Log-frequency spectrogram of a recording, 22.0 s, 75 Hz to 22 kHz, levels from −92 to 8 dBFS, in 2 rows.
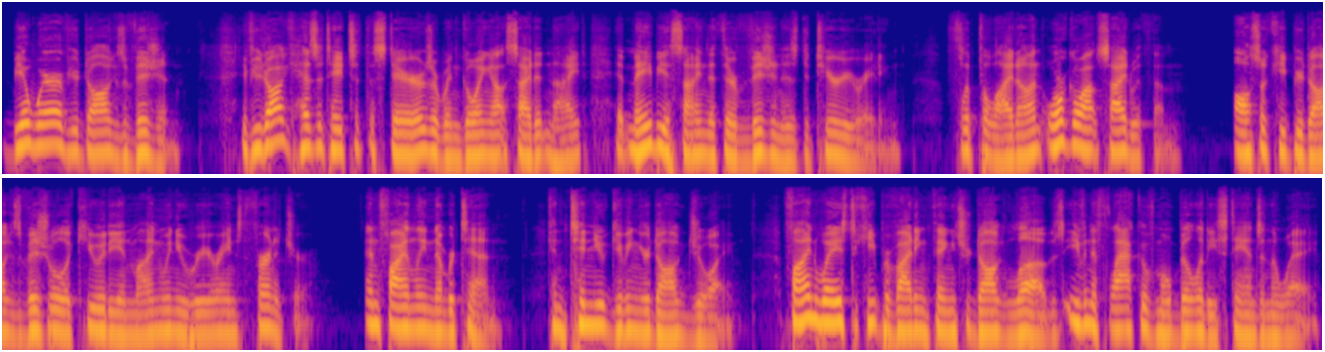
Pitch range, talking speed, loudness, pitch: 135-165 Hz, 215 wpm, -18 LUFS, 145 Hz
